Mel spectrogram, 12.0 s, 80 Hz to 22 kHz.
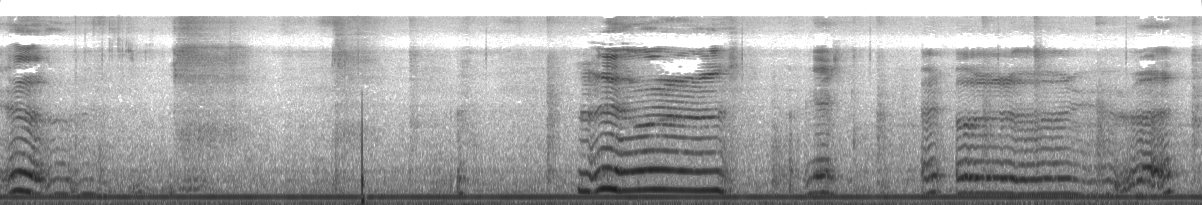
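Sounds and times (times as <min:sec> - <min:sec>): steady hum: 0:00.0 - 0:12.0.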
